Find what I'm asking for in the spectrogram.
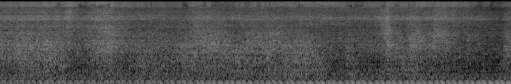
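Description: Steady steam hiss rises from a kettle or pot as yarn is held over it to set its twist, a continuous close airy rush over a low hum, with no voices.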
